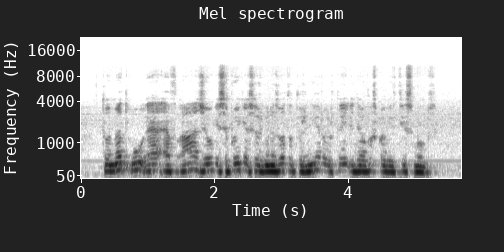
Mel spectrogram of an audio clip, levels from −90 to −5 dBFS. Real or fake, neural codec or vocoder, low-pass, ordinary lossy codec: real; none; 10.8 kHz; AAC, 64 kbps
